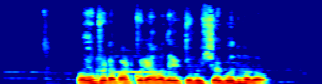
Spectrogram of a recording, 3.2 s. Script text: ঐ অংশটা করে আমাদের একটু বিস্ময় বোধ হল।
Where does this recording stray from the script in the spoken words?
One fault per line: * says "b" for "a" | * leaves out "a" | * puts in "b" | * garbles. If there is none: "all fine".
* puts in "পাঠ"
